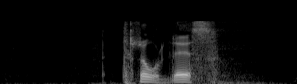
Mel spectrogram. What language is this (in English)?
Swedish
